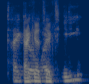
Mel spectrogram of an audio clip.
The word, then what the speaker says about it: Taika Waititi: Taika Taika Waititi?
